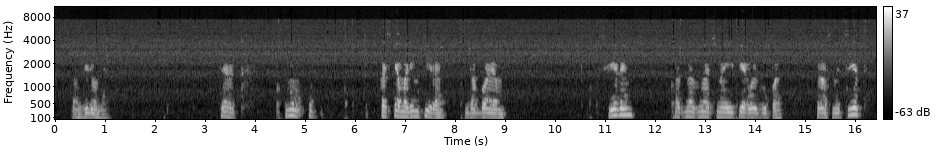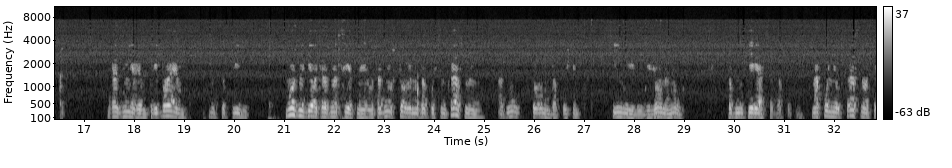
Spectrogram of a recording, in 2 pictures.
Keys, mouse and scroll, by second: 2.1-3.7 middle drag, 4.3-5.2 drag, 5.7-6.6 shift+drag, 8.2-10.8 drag, 12.3 click, 15.8 click, 17.7-20.8 drag, 21.4-22.1 shift+middle drag, 22.2-22.6 middle drag, 23.8 click, 26.2 click, 27.1 click, 27.7-28.1 middle drag, 28.4 click, 28.8-30.1 middle drag.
